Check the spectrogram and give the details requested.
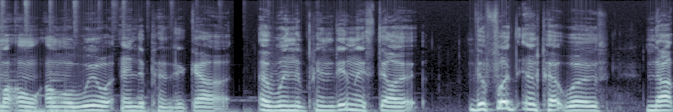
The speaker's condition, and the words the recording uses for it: Cerebral palsy. So it also affects my speaking, my walking, my hands.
